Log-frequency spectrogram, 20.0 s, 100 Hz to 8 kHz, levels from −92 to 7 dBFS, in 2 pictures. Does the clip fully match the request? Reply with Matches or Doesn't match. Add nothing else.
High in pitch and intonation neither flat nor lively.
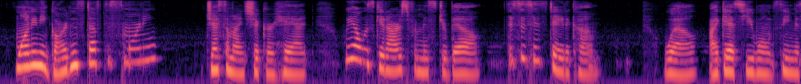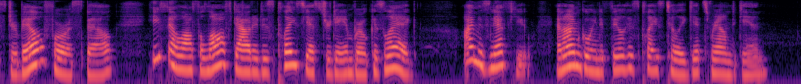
Doesn't match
